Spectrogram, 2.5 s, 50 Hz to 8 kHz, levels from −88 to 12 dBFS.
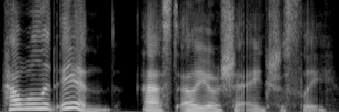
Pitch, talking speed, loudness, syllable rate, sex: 240 Hz, 165 wpm, -18 LUFS, 5.1 syllables/s, female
